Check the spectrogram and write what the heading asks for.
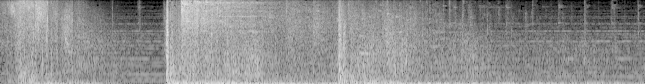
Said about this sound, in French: Un jour, alors qu'il n'a pas encore pris les armes, il sort de sa voiture qui, quelques secondes plus tard, explose et s'envole jusqu'au premier étage de l'immeuble devant lequel elle était garée.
